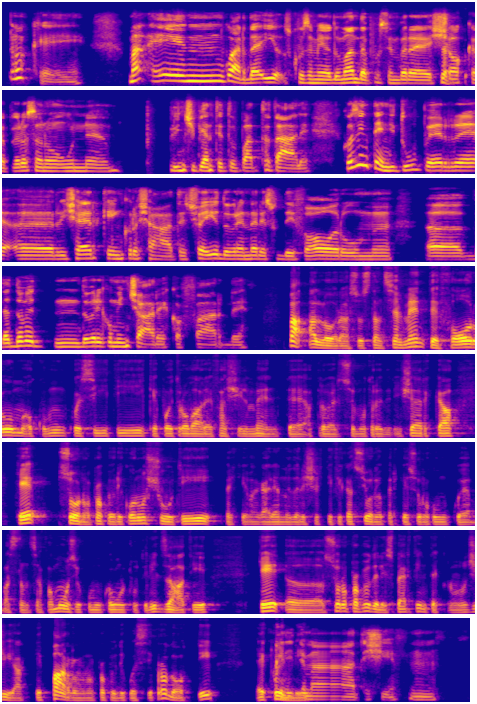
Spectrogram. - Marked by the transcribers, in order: tapping; "proprio" said as "propio"; "proprio" said as "propio"; "proprio" said as "propo"; distorted speech
- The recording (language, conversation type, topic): Italian, advice, Come posso distinguere la qualità dal prezzo quando acquisto online?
